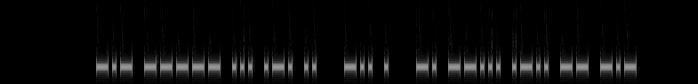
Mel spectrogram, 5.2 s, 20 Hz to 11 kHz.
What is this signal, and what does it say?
Morse code, heard as a keyed tone, about 40 wpm, 700 Hz. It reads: K0SRI DE N7LMK
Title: USA Callsign DE Callsign - 5 Characters - 40wpm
